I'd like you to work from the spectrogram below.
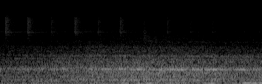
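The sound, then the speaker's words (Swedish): A Tokyo subway train rumbles steadily along the rails, a dense low roar with a faint tonal whine and periodic clacks of wheels over rail joints, continuous with no voices. “Fem högt stående sektmedlemmar kliver på fem olika tåg i Tokyos tunnelbana.”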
